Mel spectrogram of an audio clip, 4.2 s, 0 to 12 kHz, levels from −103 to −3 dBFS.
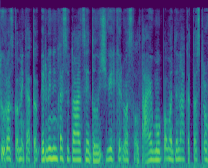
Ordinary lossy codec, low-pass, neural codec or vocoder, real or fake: AAC, 48 kbps; 9.9 kHz; autoencoder, 22.05 kHz, a latent of 192 numbers a frame, VITS, trained on many speakers; fake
